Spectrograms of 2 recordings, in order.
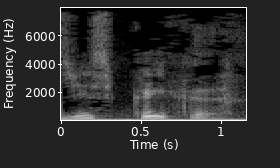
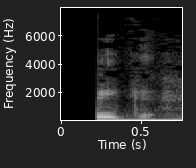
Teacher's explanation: no sul de Minas, as pessoas trocam o R pelo L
